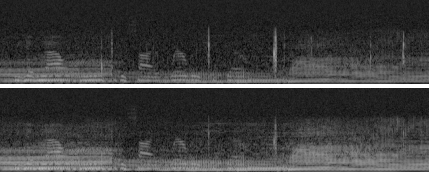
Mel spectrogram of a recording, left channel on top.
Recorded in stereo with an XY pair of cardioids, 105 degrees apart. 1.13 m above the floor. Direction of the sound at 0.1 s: 15° right.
